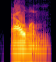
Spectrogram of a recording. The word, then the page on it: alum: American English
